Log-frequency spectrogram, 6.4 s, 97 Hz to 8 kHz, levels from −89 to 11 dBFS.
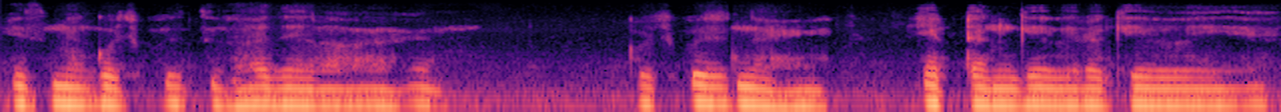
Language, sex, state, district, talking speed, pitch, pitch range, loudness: Hindi, male, Maharashtra, Washim, 140 wpm, 130 Hz, 125-135 Hz, -16 LUFS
